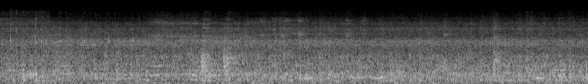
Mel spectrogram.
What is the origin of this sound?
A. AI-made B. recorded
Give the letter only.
A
